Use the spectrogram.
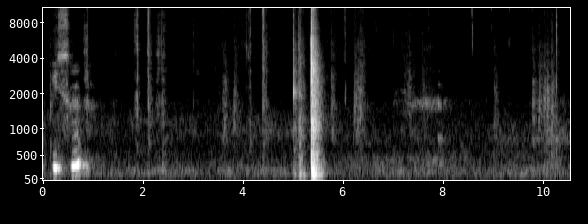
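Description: Scissors snip through a paper label in a few quiet, sharp cuts, with soft rustling between them and a speaking voice early on in a calm indoor setting.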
